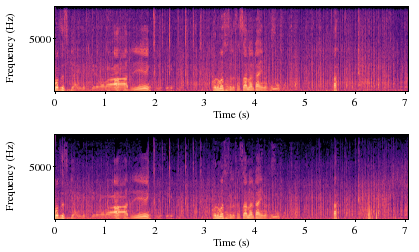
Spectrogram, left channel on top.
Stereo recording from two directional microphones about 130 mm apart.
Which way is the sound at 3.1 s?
20° left (ahead or behind).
